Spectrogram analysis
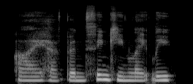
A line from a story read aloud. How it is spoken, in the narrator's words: said Inglewood in a low voice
